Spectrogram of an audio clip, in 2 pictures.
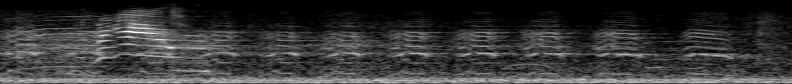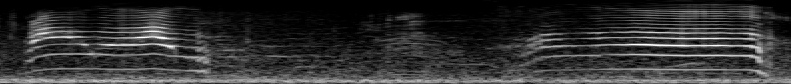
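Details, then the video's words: Talkative female stray black cat, jealous and seeking attention, gives a run of short chirping calls, then two longer drawn-out meows, each bending down at the end, over steady low background hum. "Stray Cat Pearl Always Surprises Me With Her Sweet Meows"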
